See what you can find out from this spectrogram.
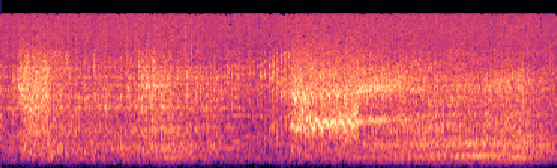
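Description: A sports car engine roars, steady and loud, then revs up sharply partway through with a rising whine as the car drives on.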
